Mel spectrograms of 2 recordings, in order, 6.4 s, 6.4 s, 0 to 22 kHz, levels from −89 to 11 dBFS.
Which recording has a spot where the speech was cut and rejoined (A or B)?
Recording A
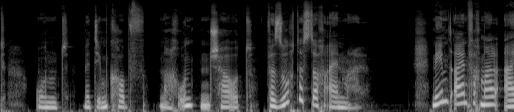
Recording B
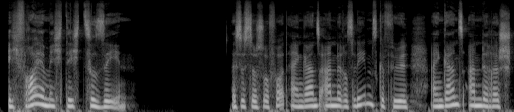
A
